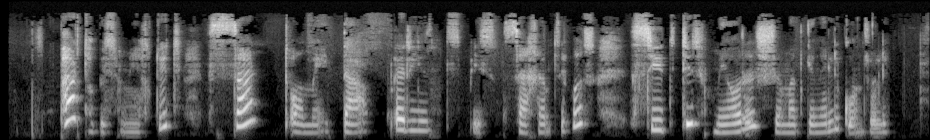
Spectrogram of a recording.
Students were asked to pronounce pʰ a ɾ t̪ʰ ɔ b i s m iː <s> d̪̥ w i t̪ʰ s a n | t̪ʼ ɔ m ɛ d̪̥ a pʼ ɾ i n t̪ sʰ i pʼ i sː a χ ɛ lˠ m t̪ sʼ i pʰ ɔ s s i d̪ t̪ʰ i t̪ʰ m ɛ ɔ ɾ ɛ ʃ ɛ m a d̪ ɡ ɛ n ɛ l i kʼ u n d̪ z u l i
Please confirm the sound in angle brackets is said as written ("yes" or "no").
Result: no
